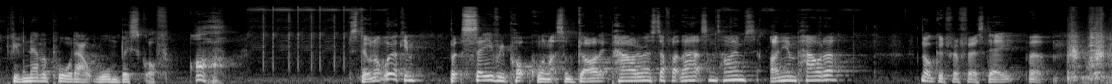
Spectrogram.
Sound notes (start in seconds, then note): 2.5 buzzing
